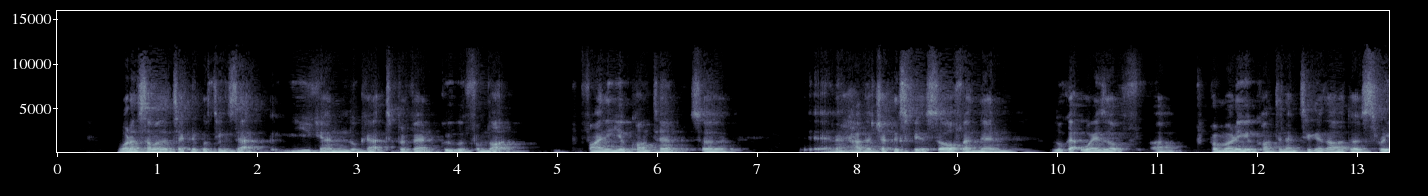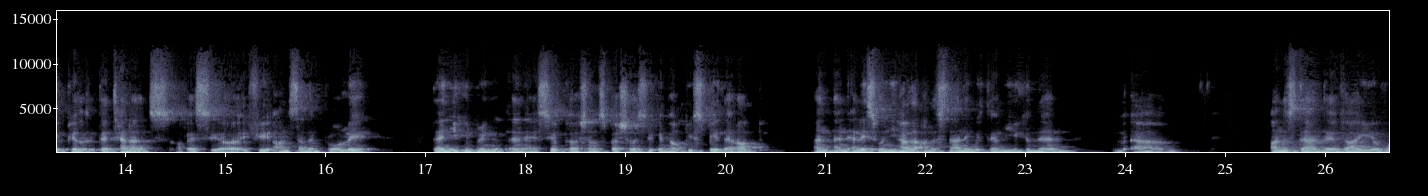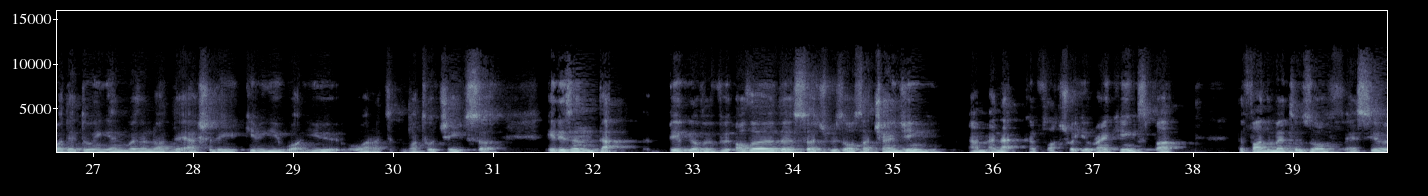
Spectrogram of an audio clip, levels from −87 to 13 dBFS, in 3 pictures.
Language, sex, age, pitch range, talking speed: English, male, 20-39, 95-105 Hz, 190 wpm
